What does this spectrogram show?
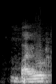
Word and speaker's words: Biot: एब कूलाम, जिसे हम बायोट के नाम पर इसे रखा गया है, जिसे BIOT, टी इसमें साइलेंट होने के कारण BO या बायो पढ़ते हैं।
